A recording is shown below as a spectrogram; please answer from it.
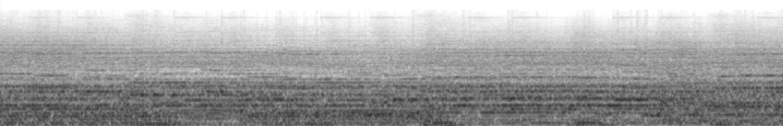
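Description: Choral music from the projection-mapping show's soundtrack: a choir holding long, sustained notes over a low accompaniment.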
